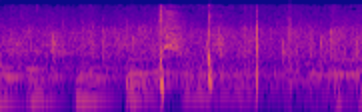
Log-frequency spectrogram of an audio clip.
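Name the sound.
audience clapping hands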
